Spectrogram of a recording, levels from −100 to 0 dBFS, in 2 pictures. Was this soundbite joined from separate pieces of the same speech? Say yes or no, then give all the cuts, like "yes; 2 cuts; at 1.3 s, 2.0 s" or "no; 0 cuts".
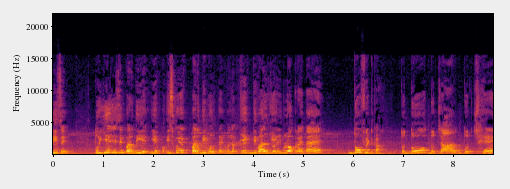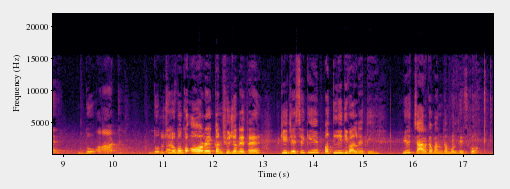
yes; 2 cuts; at 4.4 s, 11.0 s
